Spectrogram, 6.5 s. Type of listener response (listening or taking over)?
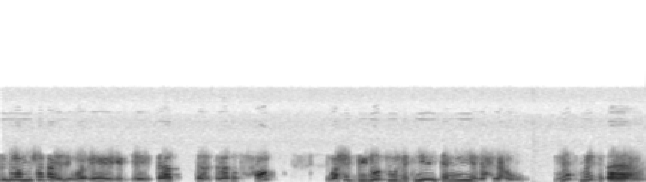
taking over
